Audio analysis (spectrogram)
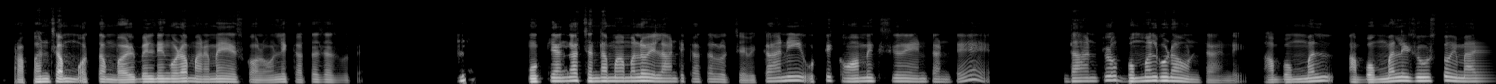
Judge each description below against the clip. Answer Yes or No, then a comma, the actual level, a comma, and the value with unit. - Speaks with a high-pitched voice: No, low, 135 Hz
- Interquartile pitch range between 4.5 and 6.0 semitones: Yes, average, 4.9 semitones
